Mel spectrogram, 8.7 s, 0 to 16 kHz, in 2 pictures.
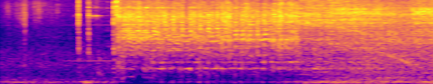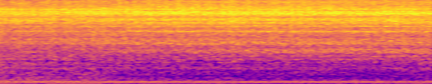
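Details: Vehicle with a newly installed, freshly charged Odyssey AGM2 battery: a brief crank catches within a second into a steady idle, with charging voltage reaching about 14–14.3 V. Normal start.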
